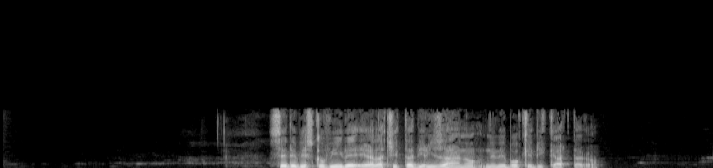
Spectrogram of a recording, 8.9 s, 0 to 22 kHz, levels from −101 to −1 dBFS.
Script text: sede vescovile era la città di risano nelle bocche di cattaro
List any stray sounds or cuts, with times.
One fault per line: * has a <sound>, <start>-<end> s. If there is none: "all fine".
all fine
